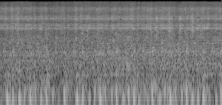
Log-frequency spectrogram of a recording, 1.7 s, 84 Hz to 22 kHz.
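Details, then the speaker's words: 1950 Chrysler DeSoto flathead six, 6-volt positive-ground system, first start, running on fuel poured into the carburettor rather than its own supply: quick even low chuffing at steady idle; first start idle. "oops I didn't I haven't done anything and it's idling how is it idling do you see that it idles and it runs"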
